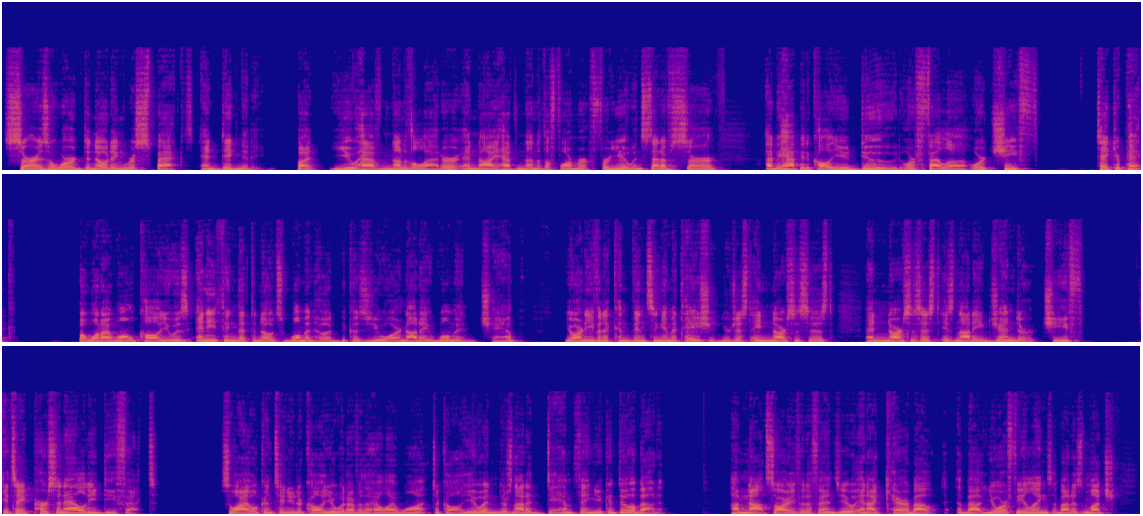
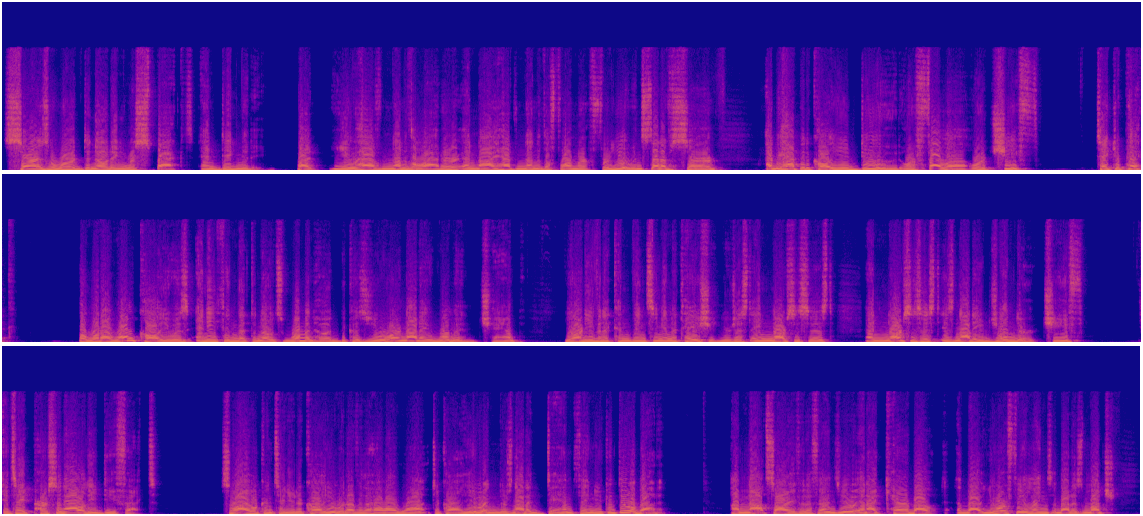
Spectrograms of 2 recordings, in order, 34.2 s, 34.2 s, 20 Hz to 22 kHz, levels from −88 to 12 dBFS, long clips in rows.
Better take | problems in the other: first | distortion; heavy; 26% of the sound clipped

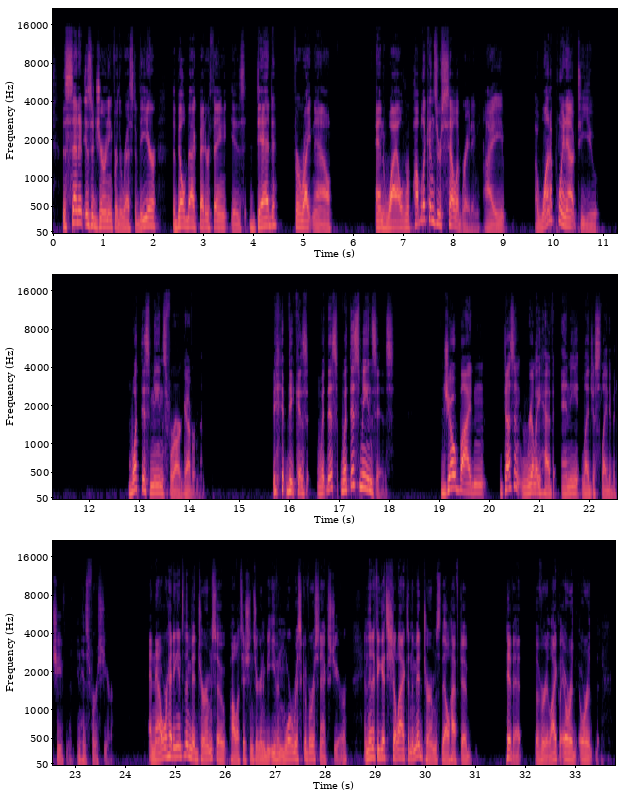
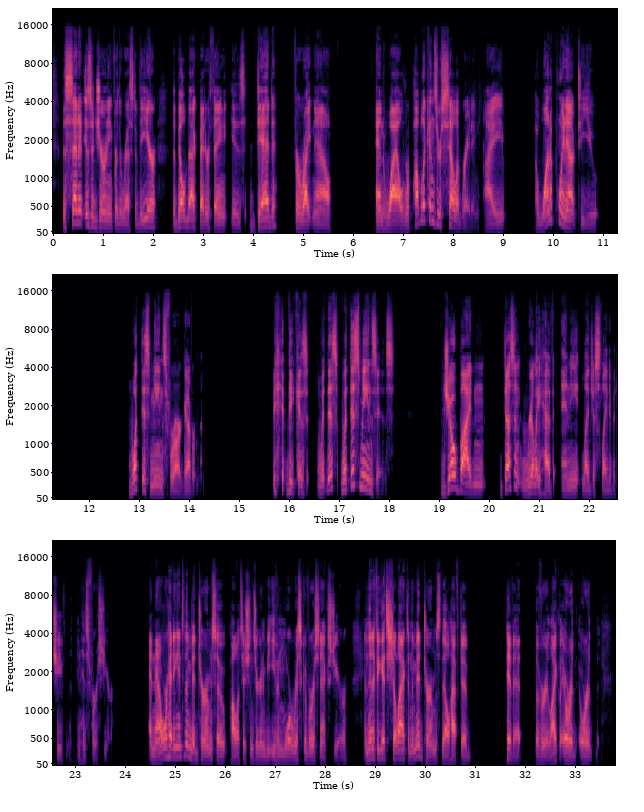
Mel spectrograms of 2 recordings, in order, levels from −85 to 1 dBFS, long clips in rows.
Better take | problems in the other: first | thin; very; fading below 750 Hz

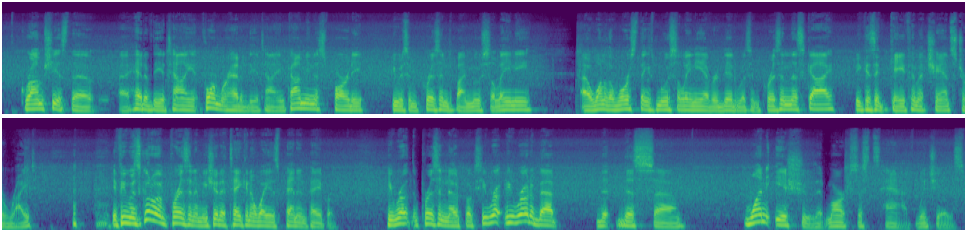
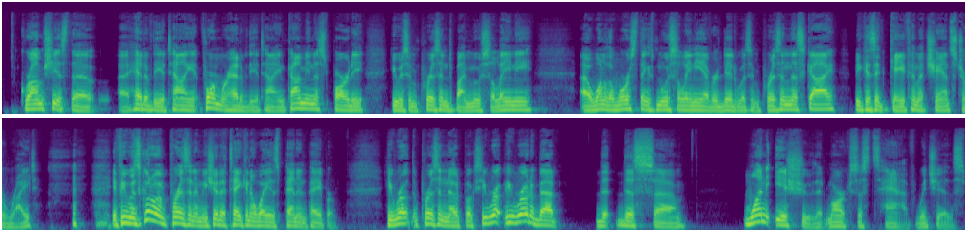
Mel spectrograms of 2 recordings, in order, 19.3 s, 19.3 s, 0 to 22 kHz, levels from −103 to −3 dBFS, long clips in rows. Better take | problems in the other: second | hiss; noticeable; throughout; 20 dB below the speech

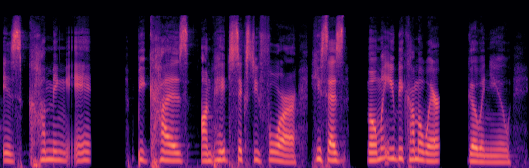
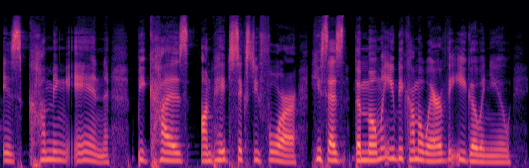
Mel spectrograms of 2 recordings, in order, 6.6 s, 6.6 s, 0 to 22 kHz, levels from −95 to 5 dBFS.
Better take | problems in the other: second | audio cutting out; at 1 s, at 4.5 s and at 5.5 s

